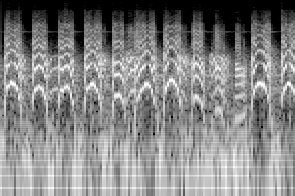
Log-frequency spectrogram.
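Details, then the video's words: Bird calling at night, used as a lure. A loud, rapid series of arched, whistled notes that rise then fall, about four per second, evenly spaced and steady throughout. "Tiêng chim măt xéo (chim chuôt )file đánh đêm."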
